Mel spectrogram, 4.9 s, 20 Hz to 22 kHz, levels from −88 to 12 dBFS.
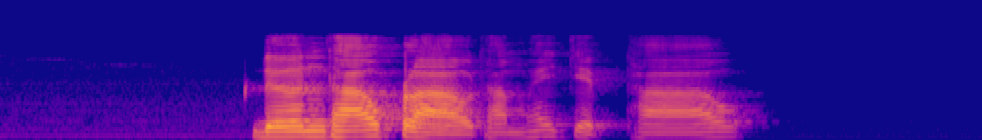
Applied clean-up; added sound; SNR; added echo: none; none; none; none.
